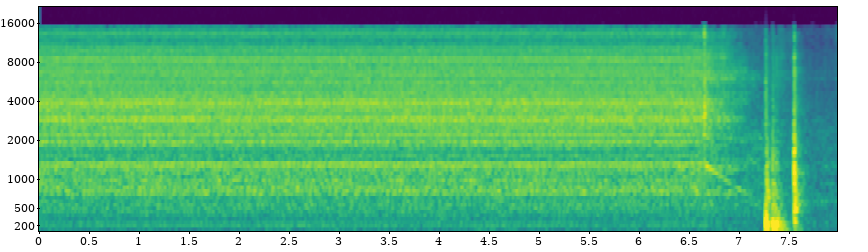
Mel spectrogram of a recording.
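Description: A heat gun blows with a steady whirring roar, then winds down.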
